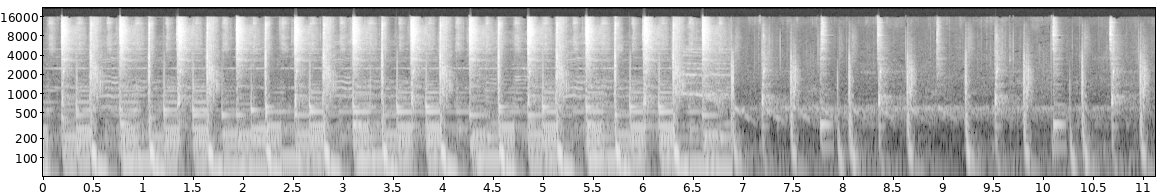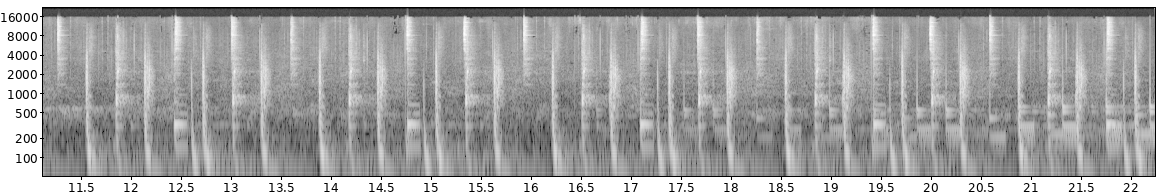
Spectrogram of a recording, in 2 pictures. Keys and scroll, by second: 6.9 super+-, 7.3 shift+super+i, 7.6 alt+super+z, 7.9 alt+super+z, 8.4 super+z, 9.0 super+z, 9.4 alt+super+i, 9.9 super+d, 16.2 super+d, 16.8 super+-, 16.9 super+-, 17.0 super+-.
